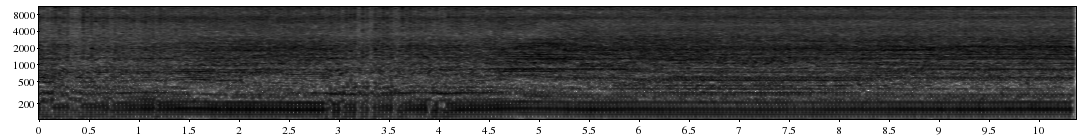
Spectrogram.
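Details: 1980s John Deere 180 lawn tractor: single-cylinder engine at steady even putter, no misses or knocks; has spark and fuel, healthy.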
